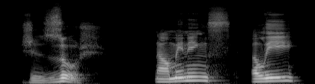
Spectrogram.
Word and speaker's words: Jesus: Any word with any of these endings will be stressed on the last syllable. Ali, feliz, Peru, Jesus. You see? Or can you hear? Last syllable, the stress.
